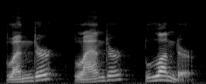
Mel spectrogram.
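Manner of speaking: blender, blander, blunder as a careful list; contrasting short vowels. Shown as a demonstration. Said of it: "the only difference, just the vowels".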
